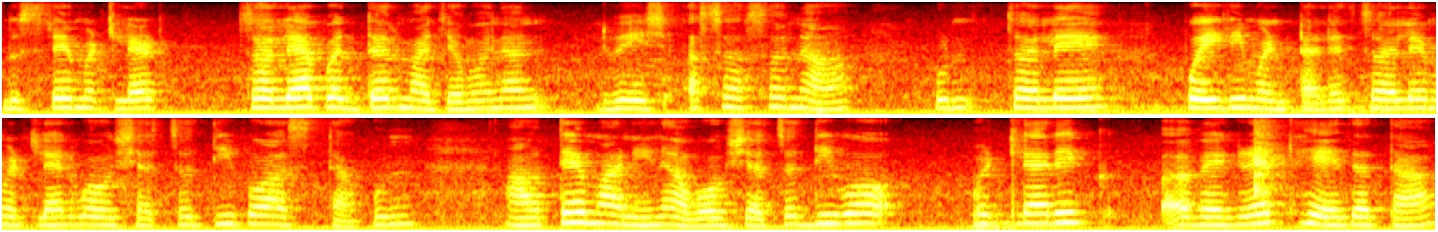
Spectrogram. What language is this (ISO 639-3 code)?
kok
